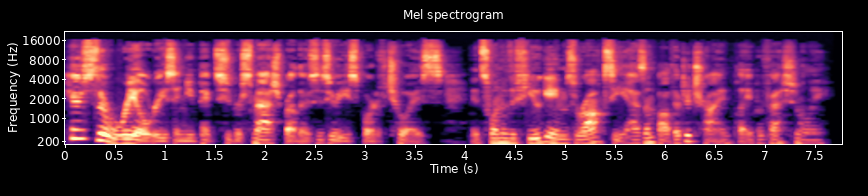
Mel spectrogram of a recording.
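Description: A woman narrates scripted fiction. Her voice is low for a woman and noticeably husky. She reads as a storyteller setting out scenes and thoughts. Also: expressive, normal speed, hardly any pauses, a little mellow.

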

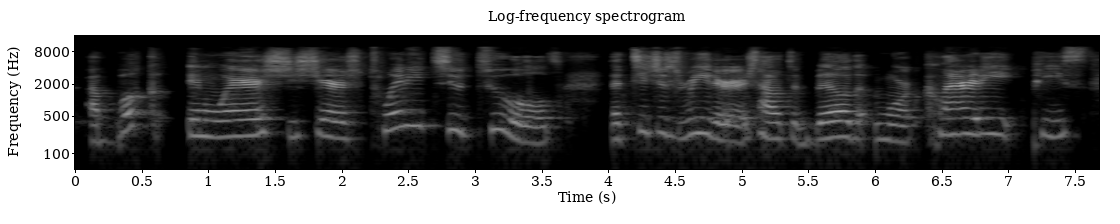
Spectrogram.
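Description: A woman hosting an interview with a bright, forceful voice. She sounds openly excited, drops in lots of ums and you-knows, and laughs easily between thoughts. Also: medium pitch. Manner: enthusiastic, laughs often, many fillers. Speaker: host. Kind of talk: casual interview chat.

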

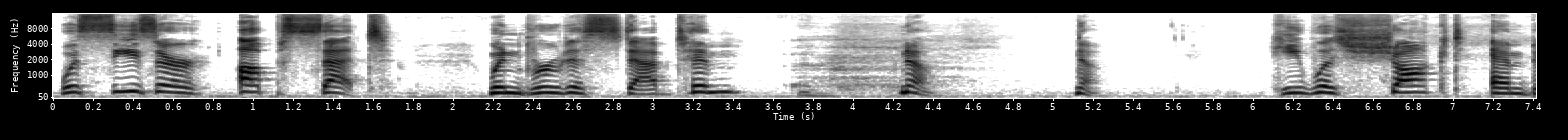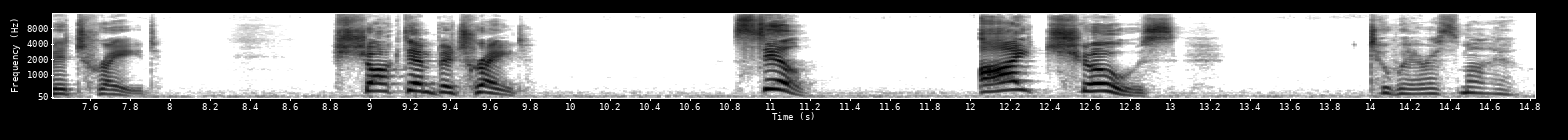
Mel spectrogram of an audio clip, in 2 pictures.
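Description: High-voiced, melodramatic indignant churchwoman. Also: expressive, slow pace, pauses often, sharp tone, heavily acted. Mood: melodramatic outrage. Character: aggrieved, pompous church handbell ringer, a self-dramatizing woman. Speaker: parishioner in confession. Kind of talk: audio drama acting, theatrical monologue.

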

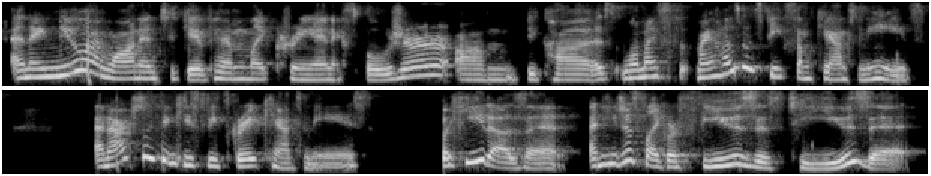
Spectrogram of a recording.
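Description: A woman's voice: medium pitch, big pitch swings, normal speed, breathy edge, highs cut off. A woman in her thirties, a podcast guest, telling stories in a chatty, self-deprecating way, full of "like" and "you know". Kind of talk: casual conversational storytelling.

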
